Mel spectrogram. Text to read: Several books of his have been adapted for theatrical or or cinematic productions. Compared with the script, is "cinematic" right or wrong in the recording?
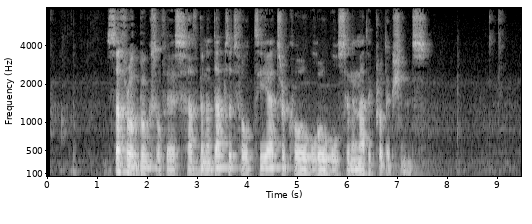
right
